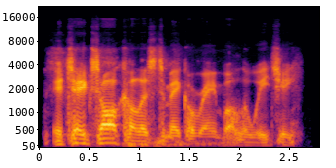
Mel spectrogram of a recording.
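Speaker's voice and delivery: super gruff, deep, low growl. Joking that a character should sound like Mario: super gruff Mario voice. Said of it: "made him super gruff".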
